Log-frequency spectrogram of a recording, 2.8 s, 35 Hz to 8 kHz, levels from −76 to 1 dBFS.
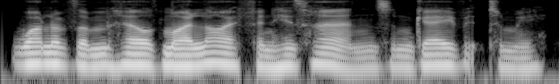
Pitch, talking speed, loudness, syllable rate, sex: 115 Hz, 300 wpm, -16 LUFS, 5.6 syllables/s, male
